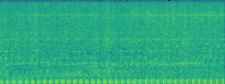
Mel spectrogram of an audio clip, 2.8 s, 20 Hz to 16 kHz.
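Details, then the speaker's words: Predator 6.5HP Honda-clone engine rebuilt after water seizure ruined the valves, breaking in at idle after about 15 minutes running: steady even low thumping about three beats a second, no misses, knocks, smoke or substantial oil leak; idling smoothly. "It's been running, I don't know, how many minutes do I have on this thing? It's been running about 15 minutes now."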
